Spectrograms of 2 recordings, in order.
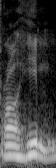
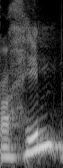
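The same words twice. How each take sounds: First: The h is a plain, light h sound. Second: The h is a strong breathy sound from the throat. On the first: A different letter changes the meaning. The speaker calls it wrong. "yang akan dibacakan rohim" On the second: This is the word the reciter intends. The speaker calls it right. "yang dituju adalah rohim"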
